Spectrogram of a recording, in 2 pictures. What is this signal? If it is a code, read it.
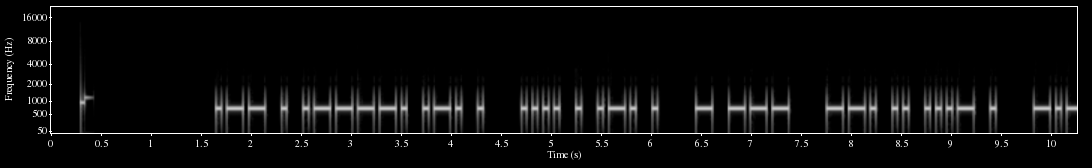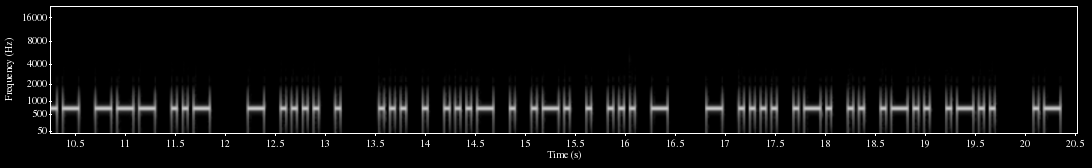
Morse code, heard as a keyed tone, about 22 wpm, 700 Hz. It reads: WE'RE HERE TO GIVE YOU THE SEVEREST THRILL A
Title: A Sound Of Thunder 22wpm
